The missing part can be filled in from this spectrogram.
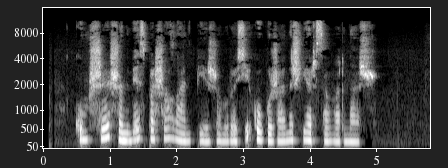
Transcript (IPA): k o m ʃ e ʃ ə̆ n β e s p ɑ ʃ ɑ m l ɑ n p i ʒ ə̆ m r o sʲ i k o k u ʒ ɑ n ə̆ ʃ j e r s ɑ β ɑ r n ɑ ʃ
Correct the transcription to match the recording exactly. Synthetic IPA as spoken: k u m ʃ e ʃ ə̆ n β e s p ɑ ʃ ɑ l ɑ n p i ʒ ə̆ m r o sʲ i k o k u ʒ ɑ n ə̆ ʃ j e r s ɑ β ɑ r n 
